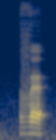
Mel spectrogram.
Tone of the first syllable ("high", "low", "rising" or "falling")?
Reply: falling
